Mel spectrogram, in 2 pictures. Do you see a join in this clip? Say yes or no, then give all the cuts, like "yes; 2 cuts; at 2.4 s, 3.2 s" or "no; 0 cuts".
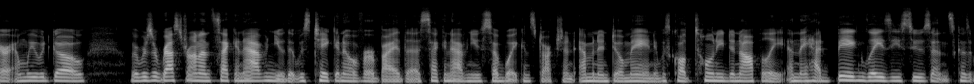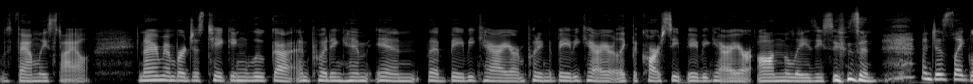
no; 0 cuts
